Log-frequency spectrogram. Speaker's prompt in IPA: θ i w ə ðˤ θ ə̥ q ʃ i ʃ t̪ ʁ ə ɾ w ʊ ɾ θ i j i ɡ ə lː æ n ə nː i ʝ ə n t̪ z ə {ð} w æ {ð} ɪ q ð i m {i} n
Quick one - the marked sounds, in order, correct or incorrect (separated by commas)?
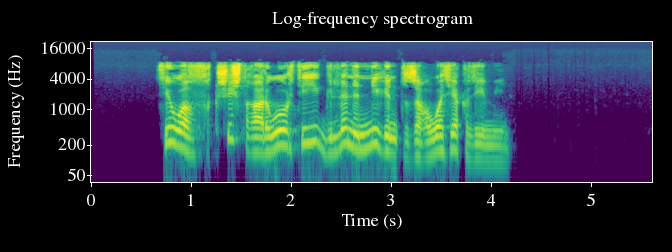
incorrect, incorrect, correct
